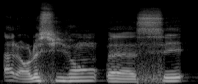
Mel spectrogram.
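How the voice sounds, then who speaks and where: A man's voice: a little high, takes it slowly. A man co-hosting a music show, chatting casually about records, hesitant with many fillers and blunt opinions. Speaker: radio show co-host presenting records.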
